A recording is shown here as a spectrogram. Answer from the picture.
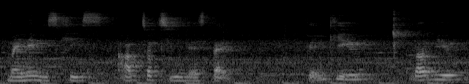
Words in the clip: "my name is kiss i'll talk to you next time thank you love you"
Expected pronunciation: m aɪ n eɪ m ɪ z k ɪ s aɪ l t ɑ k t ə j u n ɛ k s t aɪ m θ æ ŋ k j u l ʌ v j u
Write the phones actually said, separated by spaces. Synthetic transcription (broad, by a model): m aɪ n eɪ m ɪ s k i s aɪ t ɑ k t ə j u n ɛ s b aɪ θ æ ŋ k j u l ʌ v j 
